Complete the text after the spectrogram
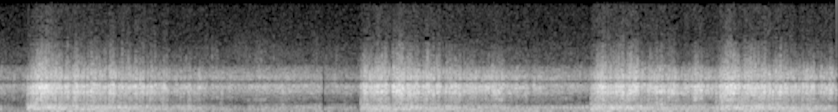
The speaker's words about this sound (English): Predictor, on target. Here we go, ladies and gents. Fire.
